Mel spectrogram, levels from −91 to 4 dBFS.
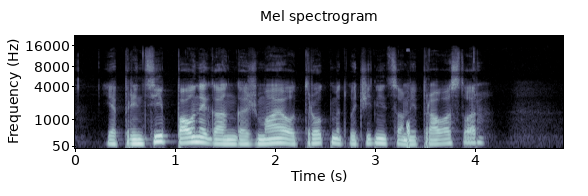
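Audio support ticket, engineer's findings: Brief blip over speech, 3.32–3.34 s. DAB burbling: sparse weak-reception bit errors escape error correction, putting noise blips in sub-bands, consistent with one corrupted audio frame.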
